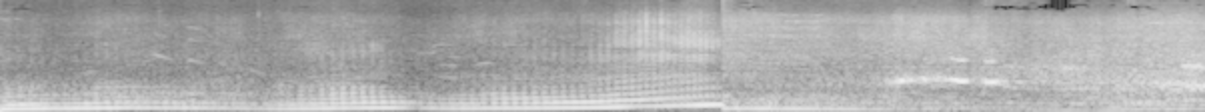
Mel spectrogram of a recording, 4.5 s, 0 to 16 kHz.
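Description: Nissan 350Z rally car's V6 revving hard and climbing through the gears as it slides on gravel. About two and a half seconds in, the sound cuts to a Volvo 240 rally car: tyres scrabbling on loose gravel with a brief squeal, then its engine rising in revs again near the end.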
